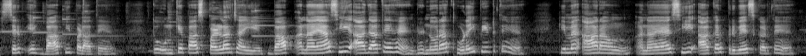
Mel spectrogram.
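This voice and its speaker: A woman's voice: fairly high pitch, darkish tone. Woman steadily reciting a spiritual reading. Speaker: reader of spiritual teachings.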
